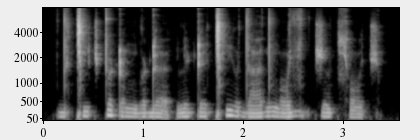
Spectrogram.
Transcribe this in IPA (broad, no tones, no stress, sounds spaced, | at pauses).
d ə ǀ i t͡ʃ t̪ ɔ ʈ ɔ ŋ ɡ ɔ ɖ ɐ | l i ʈ ɘ ǀʰ i ʊ̯ d a d ŋ ɔ zʲ ə d t͡ʃ ɘ l t͡ɕʰ ɔ t͡ʃ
